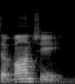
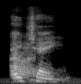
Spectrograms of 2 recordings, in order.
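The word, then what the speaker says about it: Achane: It's Avanci. Avanci, is that how you say his name? Avanci? A-Chain. A-Chain. I knew it was something like that.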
